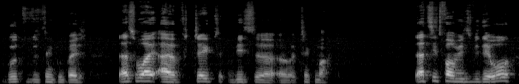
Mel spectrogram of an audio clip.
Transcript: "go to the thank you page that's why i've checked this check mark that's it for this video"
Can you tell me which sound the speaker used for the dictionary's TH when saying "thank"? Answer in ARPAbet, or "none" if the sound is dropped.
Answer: S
